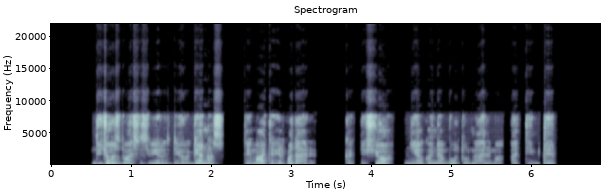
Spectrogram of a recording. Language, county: Lithuanian, Utena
